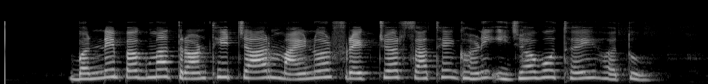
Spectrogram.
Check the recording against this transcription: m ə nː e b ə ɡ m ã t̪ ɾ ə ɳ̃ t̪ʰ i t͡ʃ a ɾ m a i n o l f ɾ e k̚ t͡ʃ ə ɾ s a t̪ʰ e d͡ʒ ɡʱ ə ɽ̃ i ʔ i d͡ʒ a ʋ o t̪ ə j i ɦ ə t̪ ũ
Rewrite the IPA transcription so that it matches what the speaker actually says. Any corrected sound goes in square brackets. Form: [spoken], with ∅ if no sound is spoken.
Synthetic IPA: [b] ə nː e [p] ə ɡ m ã t̪ ɾ ə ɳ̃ t̪ʰ i t͡ʃ a ɾ m a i n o [ɾ] f ɾ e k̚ t͡ʃ ə ɾ s a t̪ʰ e [∅] ɡʱ ə ɽ̃ i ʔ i d͡ʒ a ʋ o [t̪ʰ] ə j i ɦ ə t̪ ũ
